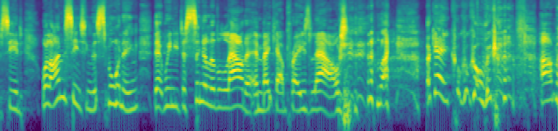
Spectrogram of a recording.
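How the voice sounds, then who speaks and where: Woman, New Zealand accent, pastor, sermon, storytelling, playful asides, mid-pitched voice. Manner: storytelling, animated asides with laughs. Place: church service.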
